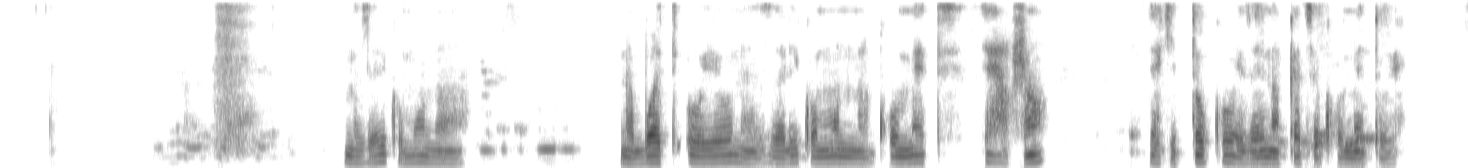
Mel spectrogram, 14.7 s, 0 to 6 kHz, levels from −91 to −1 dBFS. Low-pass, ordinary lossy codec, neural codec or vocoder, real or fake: 5.4 kHz; MP3, 48 kbps; none; real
